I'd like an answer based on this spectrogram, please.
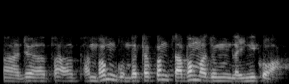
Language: Manipuri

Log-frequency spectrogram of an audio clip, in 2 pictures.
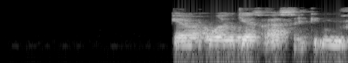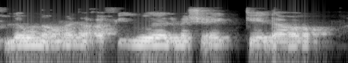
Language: Kabyle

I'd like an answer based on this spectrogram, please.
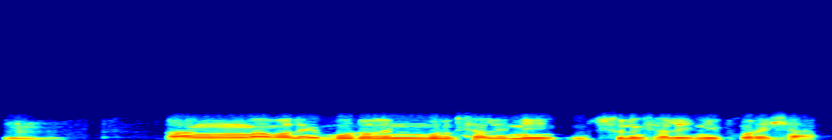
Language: Bodo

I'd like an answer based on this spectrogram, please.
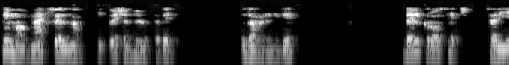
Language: Kannada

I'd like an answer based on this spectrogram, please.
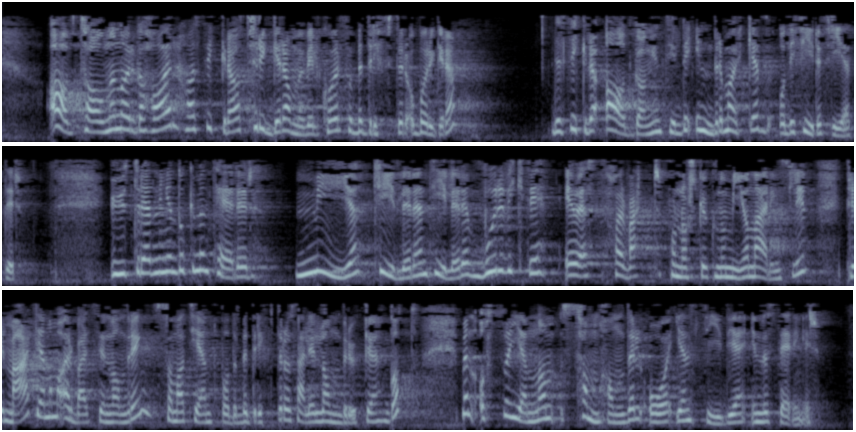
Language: Norwegian Bokmål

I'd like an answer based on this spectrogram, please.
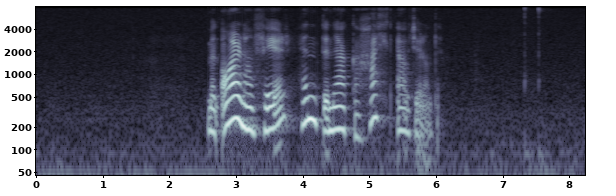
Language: Faroese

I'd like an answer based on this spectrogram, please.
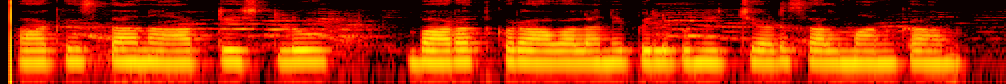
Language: Telugu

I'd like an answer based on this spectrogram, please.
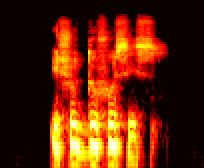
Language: Kabyle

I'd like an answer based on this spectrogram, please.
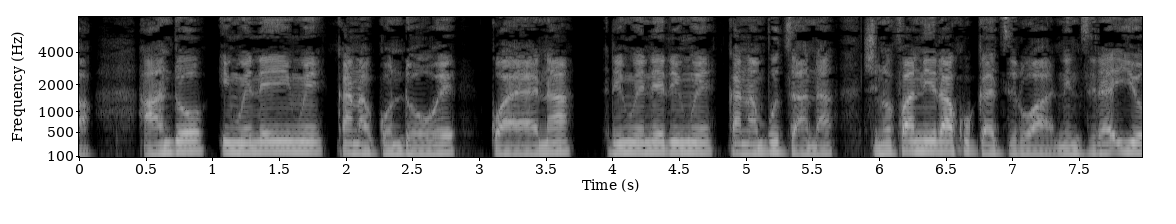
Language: Shona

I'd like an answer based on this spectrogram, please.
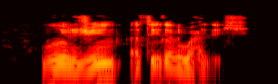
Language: Kabyle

